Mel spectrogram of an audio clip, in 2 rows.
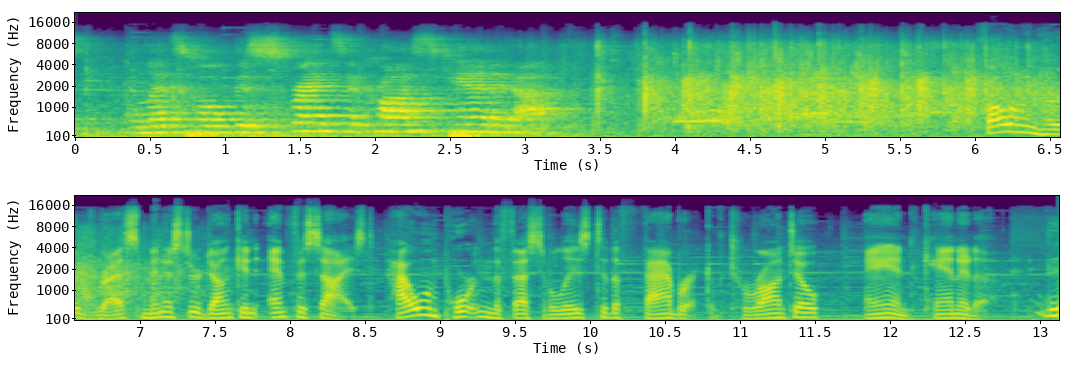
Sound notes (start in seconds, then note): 3.4 applause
